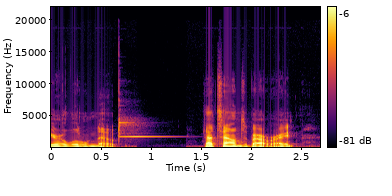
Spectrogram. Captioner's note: wheel dinging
